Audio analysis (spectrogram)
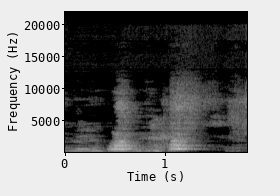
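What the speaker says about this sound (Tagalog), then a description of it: "Ang ingay ng mga aso sa labas, grabe." Dogs barking outside, heard as two muffled, rough barks about half a second apart, with a faint steady whine or voice-like tone running underneath throughout.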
